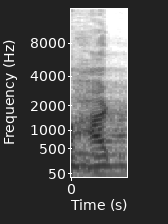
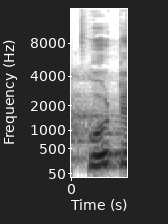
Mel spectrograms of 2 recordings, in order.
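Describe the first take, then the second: First: 'हट' with a short uh vowel; correct vowel demo. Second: 'हुट' with a short oo vowel; wrong vowel demo. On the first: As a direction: say 'हट' with u as in cup. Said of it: "इसको हट पढ़ेंगे". ('हट' बिना मात्रा, छोटे अ के साथ) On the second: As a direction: say 'हुट' with u as in put. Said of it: "हुट नहीं पढ़ेंगे". ('हुट' में छोटे उ की मात्रा का उच्चारण) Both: Shown as a demonstration.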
